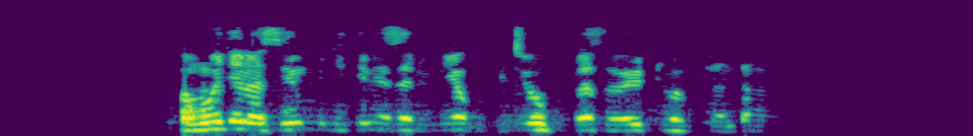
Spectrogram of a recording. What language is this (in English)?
Swahili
